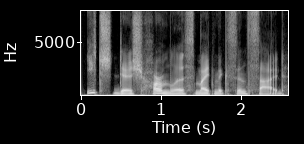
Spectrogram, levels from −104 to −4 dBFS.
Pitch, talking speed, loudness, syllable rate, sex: 115 Hz, 140 wpm, -20 LUFS, 3.7 syllables/s, male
